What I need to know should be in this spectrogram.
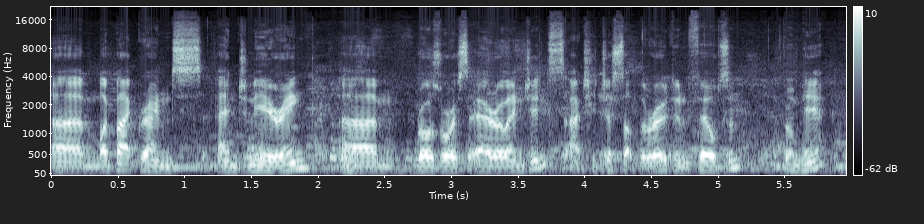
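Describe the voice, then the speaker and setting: Over noticeable background noise and audible room echo, a man talks fairly quickly at a medium pitch. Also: ordinary pitch variation. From England, Bristol. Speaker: hi-fi company founder and engineer. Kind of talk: interview. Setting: hi-fi show. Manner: halting, many ums.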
